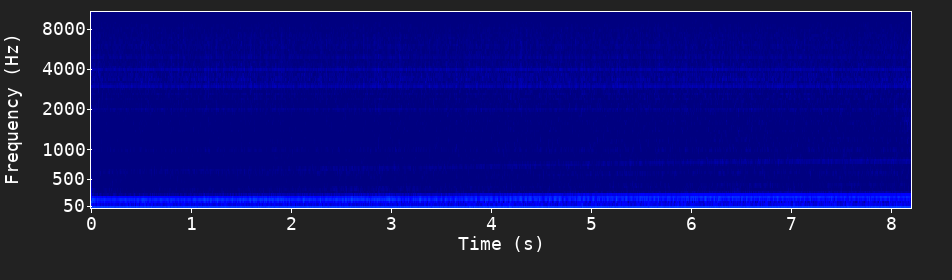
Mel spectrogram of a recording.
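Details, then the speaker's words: Antec P12 120 mm PWM fan, rated to 1400 RPM: clear low hum appears at very low speed and climbs steadily in pitch as it speeds up, faint higher tone alongside; normal fan tone rising with speed. "but that low tone comes in very soon I'm still it's still going very slowly and that tone just persists on the low end of the scale here although now it's kind of moving into the"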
